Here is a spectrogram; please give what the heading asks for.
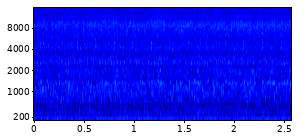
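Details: Flooded Cadillac STS bought at auction: steady, even low idle hum with no knocks, misses or chatter. It idles smooth and healthy.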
